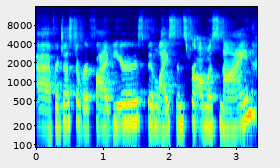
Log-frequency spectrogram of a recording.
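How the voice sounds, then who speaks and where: A woman speaks with an American accent at a moderate pace, her pitch fairly high with ordinary variation. Noticeable background noise sits behind her. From Texas. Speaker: real estate agent. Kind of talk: panel introduction.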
